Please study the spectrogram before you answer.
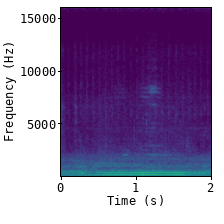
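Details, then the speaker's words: SixThreeZero EVRYjourney 500 W hub-motor e-bike climbing a steep hill on throttle only, speed falling from 8.7 to about 2.3: steady low hum with a higher tone, a low grinding growl as the motor strains under heavy load. "oh you hear that motor kind of grinding it's it's kind of a low growl got down to about 2.3"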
